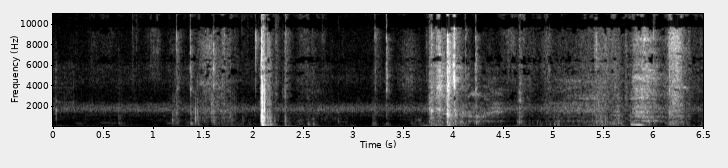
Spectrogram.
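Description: A single sharp tap about two seconds in, then soft knocks and rustling as a small wireless keyboard is handled and slid off an open ring-binder planner on a desk.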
